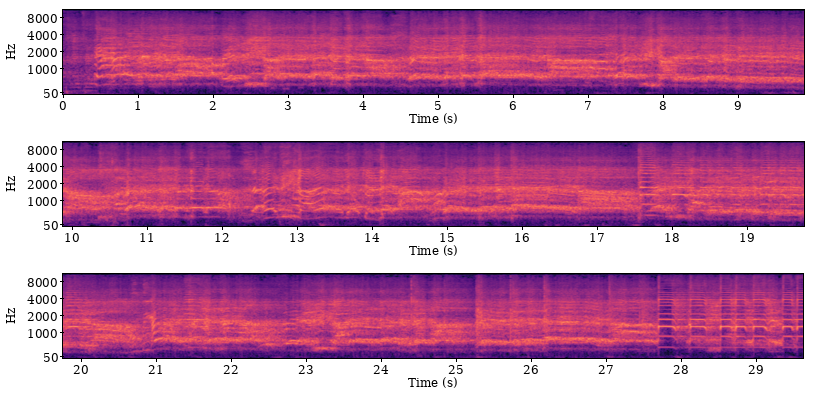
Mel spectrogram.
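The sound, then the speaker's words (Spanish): Football players celebrate in their dressing room, singing and shouting together in a raucous chorus. The loud group chanting and cheering goes on without letup, rising and falling in waves of voices. “Queremos que todos los oyentes de Onda Madrid sepan cómo suena la fiesta aquí en este vestuario.”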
